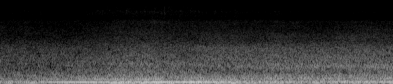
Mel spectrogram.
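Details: Deep engine drone of a nearby vehicle swelling and holding steady, with no animal calls.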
